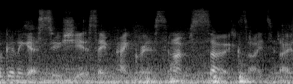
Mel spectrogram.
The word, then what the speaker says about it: Pancras: Pancras and I'm so excited. I love sushi. Oh boy. Pancreas again. Pancras. Pancreas, St. Pancras.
